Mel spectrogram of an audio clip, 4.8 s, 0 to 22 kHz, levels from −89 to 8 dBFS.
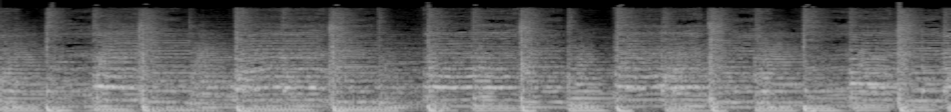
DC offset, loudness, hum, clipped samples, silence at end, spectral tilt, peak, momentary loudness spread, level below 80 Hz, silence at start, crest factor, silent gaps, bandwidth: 0.2%; -19 LUFS; none; under 0.1%; 0 s; -5 dB/octave; -2 dBFS; 3 LU; -26 dBFS; 0 s; 18 dB; none; 18 kHz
